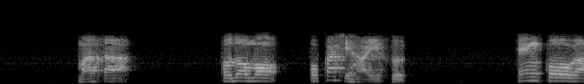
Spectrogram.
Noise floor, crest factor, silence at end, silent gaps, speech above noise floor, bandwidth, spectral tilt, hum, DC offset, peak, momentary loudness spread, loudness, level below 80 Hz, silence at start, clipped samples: -63 dBFS; 18 dB; 0 s; none; 37 dB; 4.7 kHz; -7.5 dB/octave; none; under 0.1%; -10 dBFS; 13 LU; -26 LUFS; -80 dBFS; 0.8 s; under 0.1%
